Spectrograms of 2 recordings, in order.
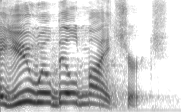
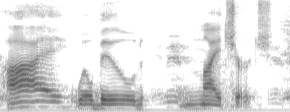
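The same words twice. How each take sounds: First: "You" punched high and loud, drawn out slowly; "You will build" stressed hard on You, high and slow. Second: "I" leaned on, quiet and very slow; soft slow "I will build my church" with weight on I; stress on I. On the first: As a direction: hammer the wrong word "You" to show the error. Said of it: "He did not say". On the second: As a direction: lay down the true word "I" gently and slowly. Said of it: "He said". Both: Shown as a demonstration.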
